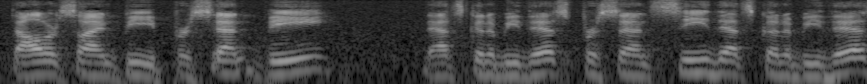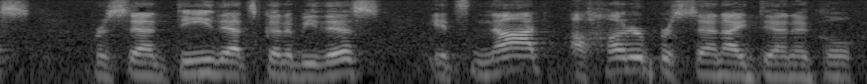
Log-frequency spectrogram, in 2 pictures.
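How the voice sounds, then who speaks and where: A man's voice: on the high side, moderate pace, bright, forceful tone, rough recording. A man teaching a college programming class, talking conversationally and checking in often with the students. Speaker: college instructor. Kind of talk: classroom lecture. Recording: faint hiss.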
